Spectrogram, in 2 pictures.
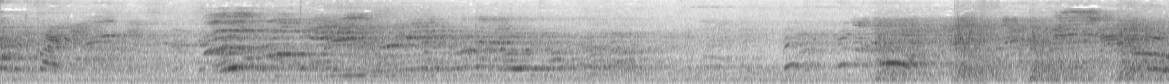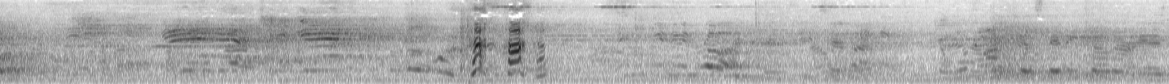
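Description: Men shout and call out in an echoing hall.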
